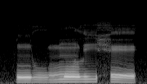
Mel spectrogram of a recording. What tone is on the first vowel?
low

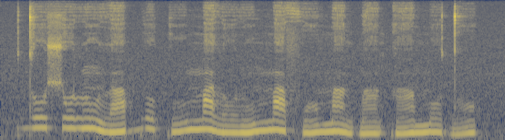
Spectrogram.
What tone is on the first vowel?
high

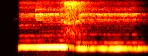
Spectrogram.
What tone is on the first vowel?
high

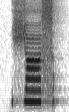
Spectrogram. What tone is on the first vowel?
high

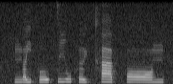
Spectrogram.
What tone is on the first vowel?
low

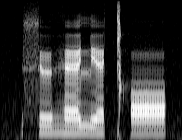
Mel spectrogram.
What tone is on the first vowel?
high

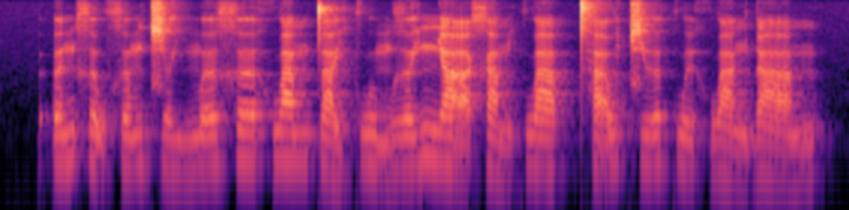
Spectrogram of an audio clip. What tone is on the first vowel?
rising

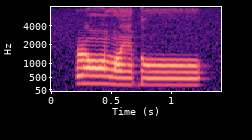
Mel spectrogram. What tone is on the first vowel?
high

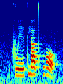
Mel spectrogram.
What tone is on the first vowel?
rising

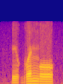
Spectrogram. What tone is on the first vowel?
low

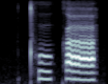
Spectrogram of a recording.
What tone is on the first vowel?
low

